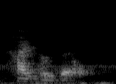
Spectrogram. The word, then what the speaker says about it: Kuiper Belt: I think the right pronunciation is Kuiper Belt. I've heard someone call it a Kuiper, which could be some. In fact, most languages, an I doesn't have a long I sound, it has a sort of a short E sound. So that may be closer to it, but I've heard it most of the time called Kuiper Belt.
